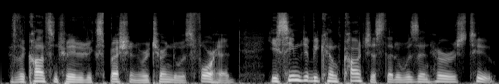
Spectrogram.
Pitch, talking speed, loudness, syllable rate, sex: 120 Hz, 230 wpm, -18 LUFS, 7.1 syllables/s, male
